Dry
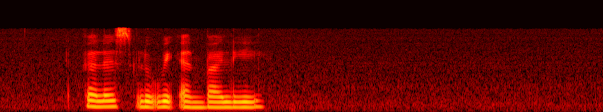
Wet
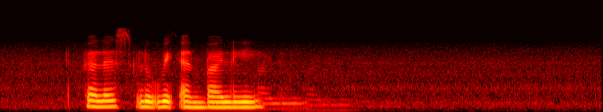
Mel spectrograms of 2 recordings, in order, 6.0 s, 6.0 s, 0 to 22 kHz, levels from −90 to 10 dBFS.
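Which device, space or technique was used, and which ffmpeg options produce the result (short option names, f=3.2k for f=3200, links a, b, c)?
frequency-shifting delay pedal into a guitar cabinet: -filter_complex "[0:a]asplit=4[a][b][c][d];[b]adelay=487,afreqshift=-52,volume=-22dB[e];[c]adelay=974,afreqshift=-104,volume=-30.9dB[f];[d]adelay=1461,afreqshift=-156,volume=-39.7dB[g];[a][e][f][g]amix=inputs=4:normalize=0,highpass=83,equalizer=f=130:t=q:w=4:g=-9,equalizer=f=180:t=q:w=4:g=5,equalizer=f=340:t=q:w=4:g=6,equalizer=f=850:t=q:w=4:g=5,equalizer=f=1.5k:t=q:w=4:g=5,equalizer=f=2.2k:t=q:w=4:g=4,lowpass=f=3.5k:w=0.5412,lowpass=f=3.5k:w=1.3066,volume=-1dB"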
